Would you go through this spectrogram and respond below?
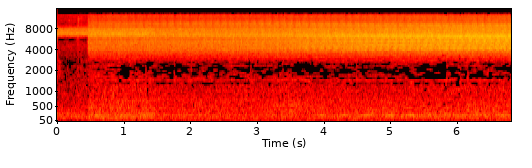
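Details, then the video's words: Cicadas recorded overnight from dusk to dawn on the Licking River at Morning View: a steady, dense high-pitched insect drone that starts abruptly and swells slowly, pulsing about three times a second. "Cicada to Cicada - a 12 hour accoustical journey on the Licking River"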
